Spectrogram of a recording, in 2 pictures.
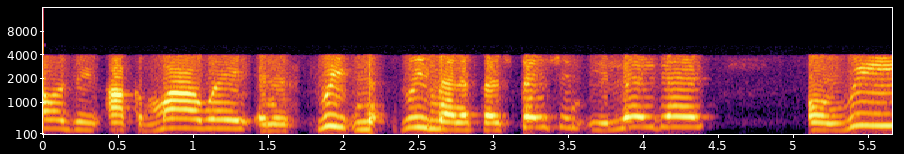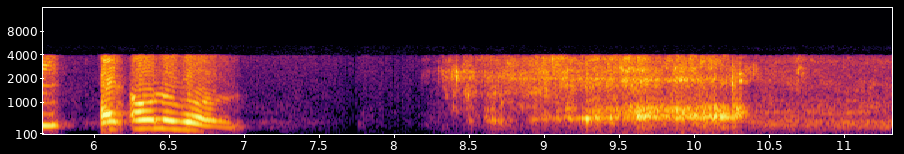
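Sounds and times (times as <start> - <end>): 
speech: 0.0 - 4.5, 5.1 - 7.0
water pouring into a glass as a libation offering: 8.3 - 10.6.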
